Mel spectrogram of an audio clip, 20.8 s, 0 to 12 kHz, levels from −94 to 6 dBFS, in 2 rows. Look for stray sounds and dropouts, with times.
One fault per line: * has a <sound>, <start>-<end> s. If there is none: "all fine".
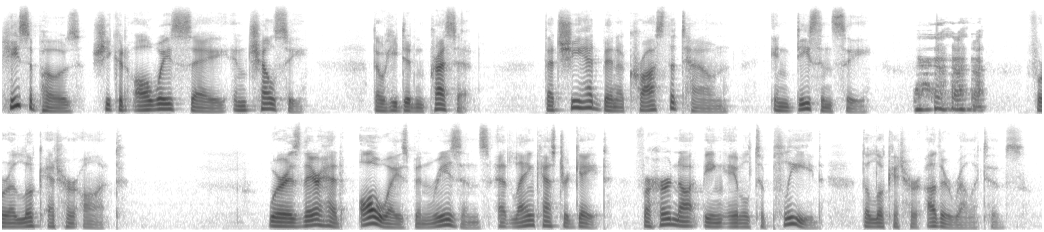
* has a laugh, 9.1-9.9 s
